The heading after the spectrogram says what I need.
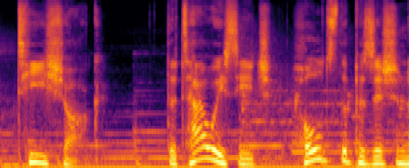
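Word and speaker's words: Taoiseach: The duty belongs to the Tawi sich which is pronounced t-shock.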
